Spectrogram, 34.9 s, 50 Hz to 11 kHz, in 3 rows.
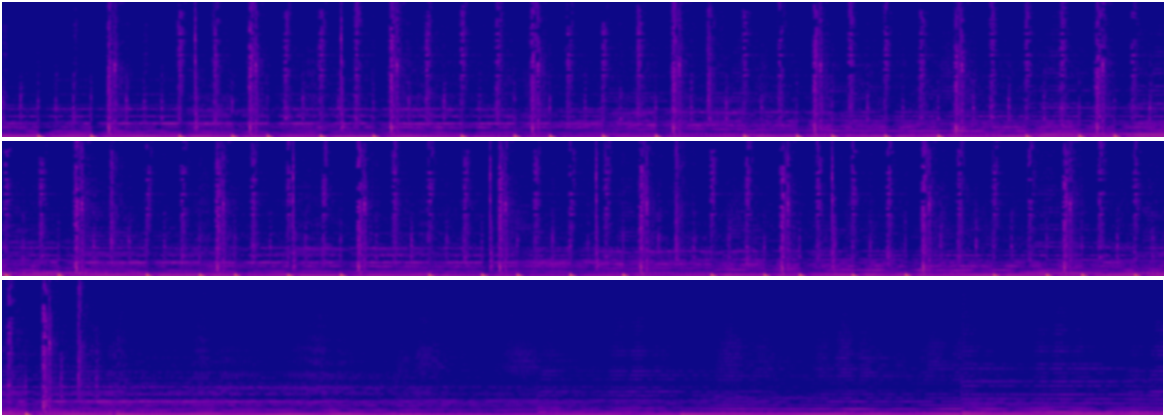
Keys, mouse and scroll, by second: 0.9 click, 3.1-5.0 shift+middle drag, 5.0 scroll up 1, 6.0-8.0 shift+middle drag, 8.0 scroll down 1, 8.3-13.4 shift+middle drag, 13.4 click, 15.0 scroll down 1, 15.4 click, 16.1 scroll down 1, 16.4 click, 18.3 scroll up 1, 18.8-20.8 drag, 20.8-21.6 scroll down 1, 22.6 click, 23.7 scroll down 1, 25.2 scroll up 1, 28.8 click, 29.4 scroll down 1, 32.1 click.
